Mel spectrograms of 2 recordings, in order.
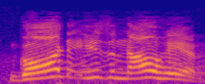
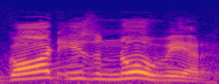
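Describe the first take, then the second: First: "God is now here" very slowly, "now" rhyming with "cow"; now and here separate. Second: "nowhere" slowly as "no-where", with a w starting "where". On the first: Reading a believer's doorplate, "now here" as two slow words. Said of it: "तख्ती पे लिखा था". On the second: Reading the atheist's altered doorplate, "nowhere" said slowly as "no-where". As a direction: turn "now here" into "no where". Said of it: "नाव के W को हटा दिया". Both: Shown as a demonstration.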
